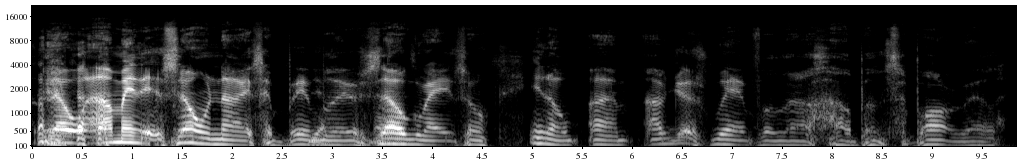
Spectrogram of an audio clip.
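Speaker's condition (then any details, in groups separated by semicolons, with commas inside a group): ALS; young onset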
